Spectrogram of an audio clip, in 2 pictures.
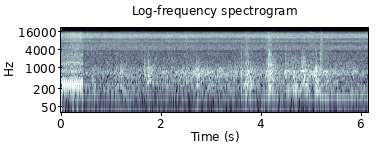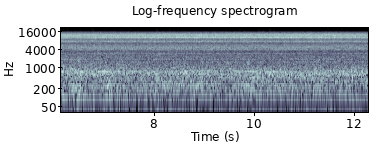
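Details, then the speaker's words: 2007 Honda Ridgeline 3.5 V6, about 79k miles, rough running and misfire with low cylinder contribution; leak-down test gives a steady airy hiss, substantial blowby past the rings into the crankcase. "well folks that is a substantial amount of blowby so what we're going to have to do uh we're going to have to pull the spark plug out of its companion cylinder"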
